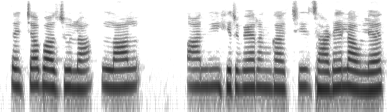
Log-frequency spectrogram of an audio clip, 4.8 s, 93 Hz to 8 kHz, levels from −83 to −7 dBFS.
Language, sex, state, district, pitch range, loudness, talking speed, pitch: Marathi, female, Karnataka, Belgaum, 240-255 Hz, -27 LUFS, 100 wpm, 250 Hz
